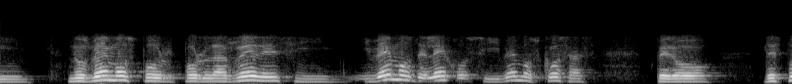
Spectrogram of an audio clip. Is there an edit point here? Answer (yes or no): no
